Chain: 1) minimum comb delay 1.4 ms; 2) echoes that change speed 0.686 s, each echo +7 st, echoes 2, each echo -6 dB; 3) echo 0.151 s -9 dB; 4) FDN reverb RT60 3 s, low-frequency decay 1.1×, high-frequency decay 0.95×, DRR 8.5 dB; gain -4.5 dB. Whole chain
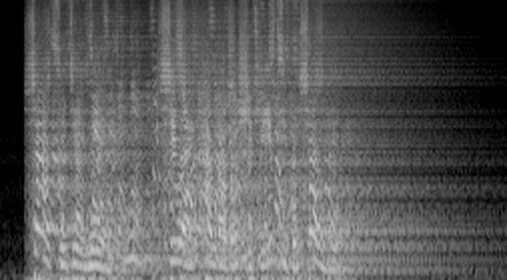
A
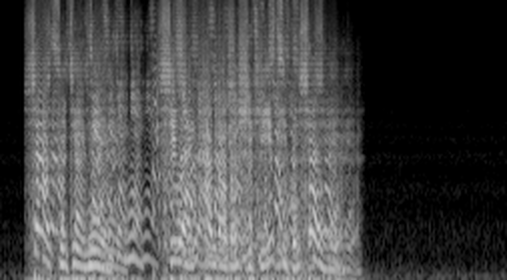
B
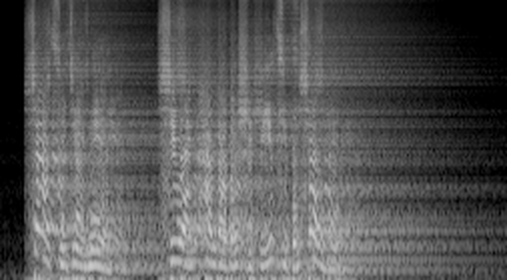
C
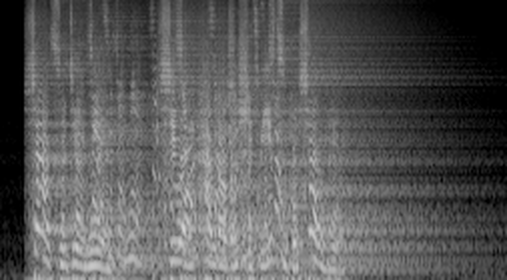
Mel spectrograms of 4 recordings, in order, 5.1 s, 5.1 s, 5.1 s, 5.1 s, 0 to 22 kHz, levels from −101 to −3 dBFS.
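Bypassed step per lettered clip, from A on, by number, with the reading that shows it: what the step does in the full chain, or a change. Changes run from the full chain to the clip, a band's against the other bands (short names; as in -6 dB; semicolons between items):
4, echo-to-direct -5.5 dB to -9.0 dB; 2, momentary loudness spread change +4 LU; 3, echo-to-direct -5.5 dB to -8.5 dB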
